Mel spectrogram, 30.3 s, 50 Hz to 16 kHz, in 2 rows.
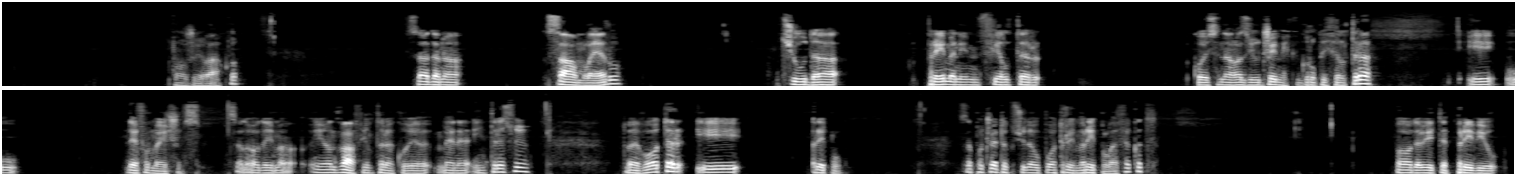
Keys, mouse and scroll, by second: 0.3-1.7 drag, 4.1 click, 10.7 click, 12.0 click, 15.8 click, 20.4-21.8 drag, 23.3 click, 29.7-30.2 drag.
